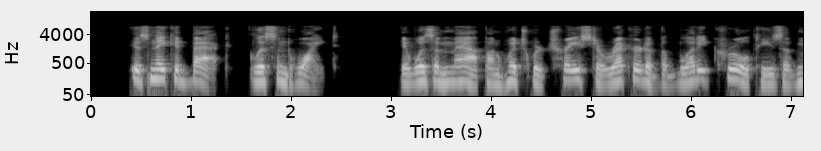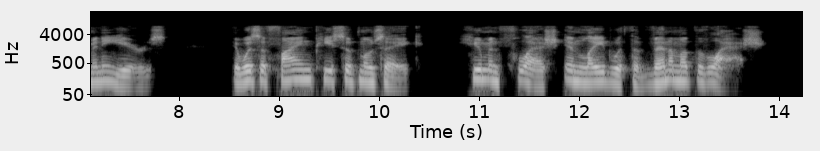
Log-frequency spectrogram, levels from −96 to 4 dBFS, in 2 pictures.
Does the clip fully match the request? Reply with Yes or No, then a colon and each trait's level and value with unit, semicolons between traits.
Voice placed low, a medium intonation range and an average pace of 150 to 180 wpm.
Yes: low, 130 Hz; average, 4.0 semitones; average, 160 wpm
